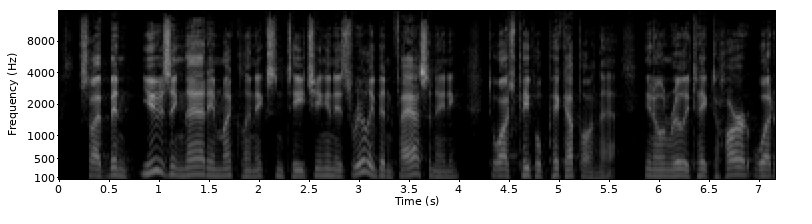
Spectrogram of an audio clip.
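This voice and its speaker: A man's plain, everyday voice with an American accent, fairly high in pitch with ordinary variation, at a fairly quick pace with hardly any pauses, dry and close with no echo. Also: very clean recording, silent background. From US Midwest (Iowa). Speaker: horse trainer. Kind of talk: casual interview chat.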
